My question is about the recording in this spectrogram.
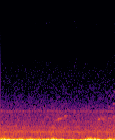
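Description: Low, uneven rumbling noise picked up by the narration microphone, with no speech and no distinct event.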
